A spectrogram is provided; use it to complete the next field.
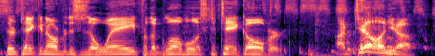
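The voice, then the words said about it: Imitates another person's voice. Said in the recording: “I had to get the Alex Jones out for the day ... you do an Alex Jones impression”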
